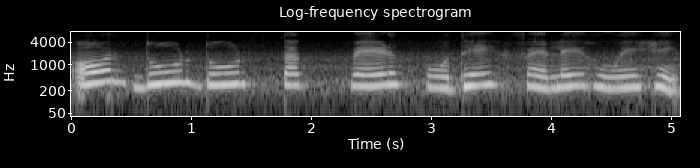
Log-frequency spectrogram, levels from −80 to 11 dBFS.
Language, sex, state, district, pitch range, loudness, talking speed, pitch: Hindi, female, Madhya Pradesh, Dhar, 255-305 Hz, -18 LUFS, 105 wpm, 285 Hz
